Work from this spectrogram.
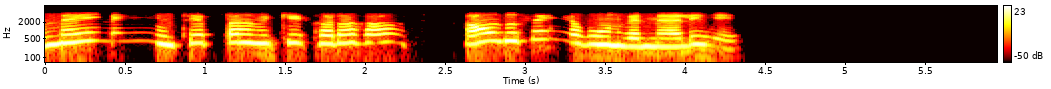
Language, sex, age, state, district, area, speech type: Dogri, female, 30-45, Jammu and Kashmir, Udhampur, rural, conversation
